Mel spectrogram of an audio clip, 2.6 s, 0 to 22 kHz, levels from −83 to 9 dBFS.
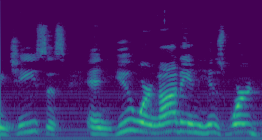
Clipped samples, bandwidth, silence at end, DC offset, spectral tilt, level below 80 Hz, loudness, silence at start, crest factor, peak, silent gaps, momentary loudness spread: under 0.1%; 11.5 kHz; 0 s; under 0.1%; -4.5 dB/octave; -56 dBFS; -26 LUFS; 0 s; 16 dB; -10 dBFS; none; 12 LU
